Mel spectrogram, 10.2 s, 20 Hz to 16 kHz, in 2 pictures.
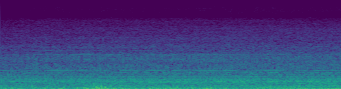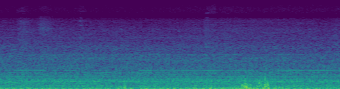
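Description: TransPennine Express Class 397 electric multiple unit approaching: a steady low rumble with a faint steady hum, growing slowly louder.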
